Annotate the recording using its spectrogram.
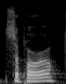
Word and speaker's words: Sapporo: Sapporo? – Sapporo, yeah.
